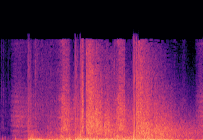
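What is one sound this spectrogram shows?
A rocket launcher fires with a loud, booming blast.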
